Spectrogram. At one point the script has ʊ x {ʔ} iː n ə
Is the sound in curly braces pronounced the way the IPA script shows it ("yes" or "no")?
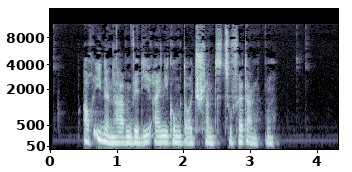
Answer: yes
